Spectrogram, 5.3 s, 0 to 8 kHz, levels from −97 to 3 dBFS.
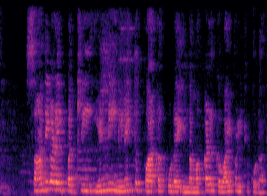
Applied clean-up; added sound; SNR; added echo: none; none; none; reverberation time 0.3 s.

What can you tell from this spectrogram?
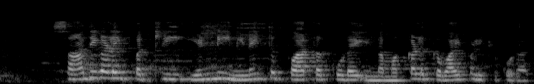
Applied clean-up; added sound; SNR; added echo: none; none; none; none.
